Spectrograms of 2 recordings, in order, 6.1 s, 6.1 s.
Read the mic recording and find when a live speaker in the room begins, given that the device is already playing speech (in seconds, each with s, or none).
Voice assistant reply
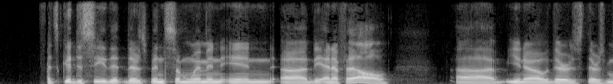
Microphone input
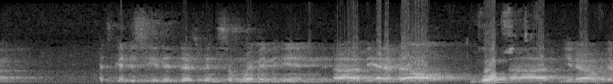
4.7 s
